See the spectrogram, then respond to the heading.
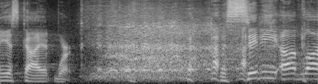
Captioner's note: laughter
